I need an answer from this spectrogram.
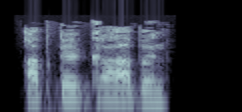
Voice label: "abgegraben", German; adjectives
